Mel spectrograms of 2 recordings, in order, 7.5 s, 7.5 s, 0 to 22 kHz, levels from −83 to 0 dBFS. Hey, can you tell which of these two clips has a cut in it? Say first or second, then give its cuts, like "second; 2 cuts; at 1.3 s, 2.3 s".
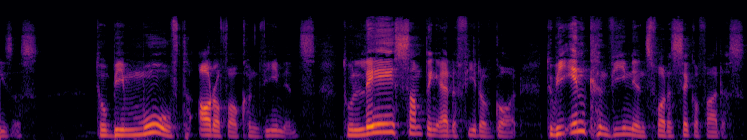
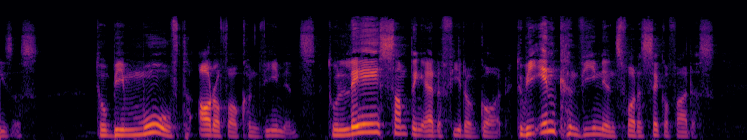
second; 2 cuts; at 3.2 s, 5.1 s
